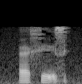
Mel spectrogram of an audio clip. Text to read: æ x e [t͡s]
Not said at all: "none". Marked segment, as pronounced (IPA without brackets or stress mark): z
